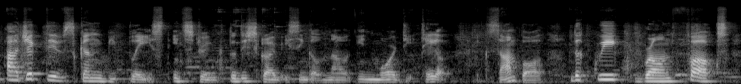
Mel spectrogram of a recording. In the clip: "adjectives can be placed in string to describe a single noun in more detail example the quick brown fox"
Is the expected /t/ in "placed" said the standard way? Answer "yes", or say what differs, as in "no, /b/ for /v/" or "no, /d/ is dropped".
yes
